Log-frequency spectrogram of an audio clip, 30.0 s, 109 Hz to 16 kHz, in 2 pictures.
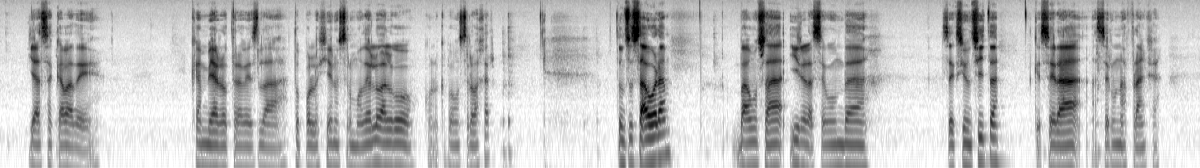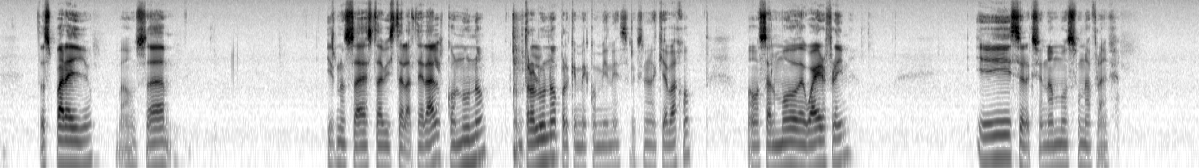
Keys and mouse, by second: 0.0 ctrl+r, 1.0 Tab, 1.8 middle click, 6.3 Tab, 7.6 Tab, 7.9 middle click, 8.7 KP_1, 11.5 middle click, 13.0 KP_1, 13.6 KP_1, 15.1 shift+middle click, 15.7-17.6 shift+drag, 20.1 KP_1, 21.4 ctrl+KP_1, 25.7 click, 27.8-29.9 drag.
